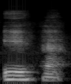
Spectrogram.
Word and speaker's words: Ehe: Haben wir wieder praktisch mit den Silben zu tun, dass dieses E lang ausgesprochen wird, aber das H ein bisschen anders. Also das ist ein spezifisches Wort. Dort sagen wir praktisch Ehe.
